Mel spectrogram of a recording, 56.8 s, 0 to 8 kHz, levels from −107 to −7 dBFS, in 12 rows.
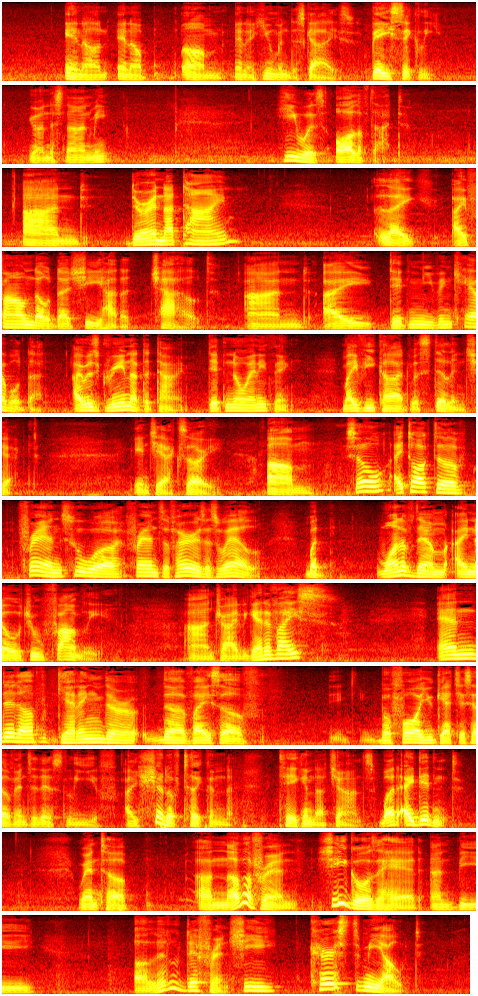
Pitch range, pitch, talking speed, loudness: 80-120 Hz, 95 Hz, 130 wpm, -22 LUFS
